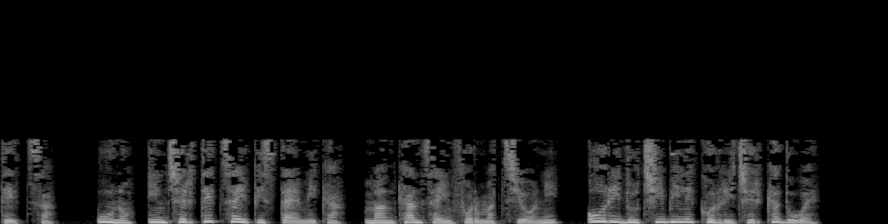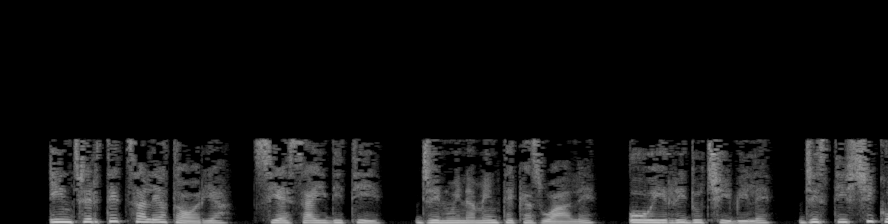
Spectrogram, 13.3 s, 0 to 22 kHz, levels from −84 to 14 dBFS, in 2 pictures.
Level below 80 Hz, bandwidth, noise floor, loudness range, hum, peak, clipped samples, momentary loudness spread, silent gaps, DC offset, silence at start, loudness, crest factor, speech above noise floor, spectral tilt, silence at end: -68 dBFS; 8.8 kHz; under -90 dBFS; 1 LU; none; -6 dBFS; under 0.1%; 9 LU; 6.25-6.95 s; under 0.1%; 0 s; -21 LUFS; 16 dB; over 70 dB; -5 dB/octave; 0 s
